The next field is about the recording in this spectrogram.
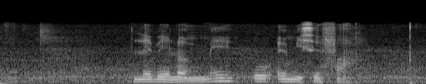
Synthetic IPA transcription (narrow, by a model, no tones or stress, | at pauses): lɪbɛlɔm̩mɪ | ʊʔemisɪfa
